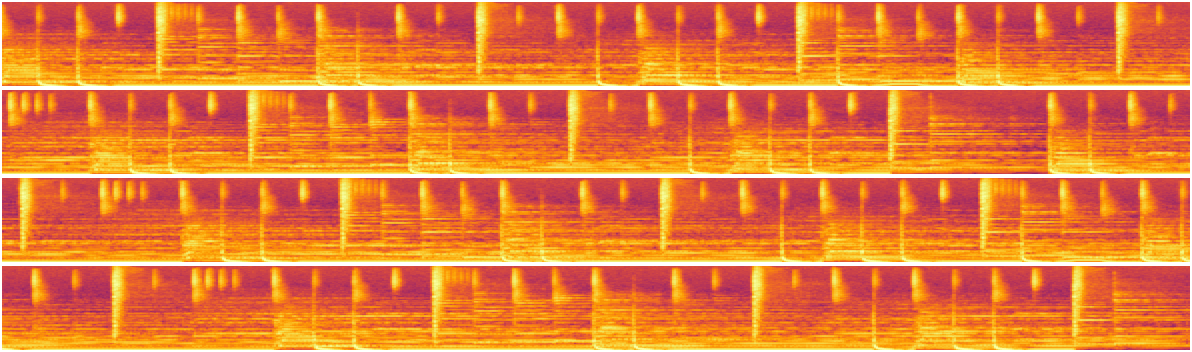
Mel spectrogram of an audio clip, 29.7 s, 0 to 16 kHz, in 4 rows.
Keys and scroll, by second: 4.9 alt+z, 5.6 alt+x, 10.5 z, 11.7 space, 28.4 space, 28.8 z.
